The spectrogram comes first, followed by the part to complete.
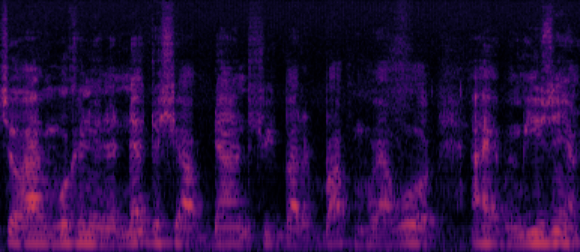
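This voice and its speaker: With audible room echo and noticeable background noise, a man of medium pitch speaks at a fairly quick pace in a monotone, flat delivery. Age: 80s+. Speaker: barber. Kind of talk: interview. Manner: halting.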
